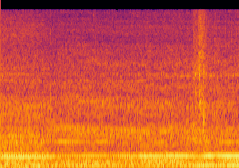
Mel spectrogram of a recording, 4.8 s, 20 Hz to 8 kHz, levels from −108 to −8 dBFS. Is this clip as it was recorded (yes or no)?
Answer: yes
